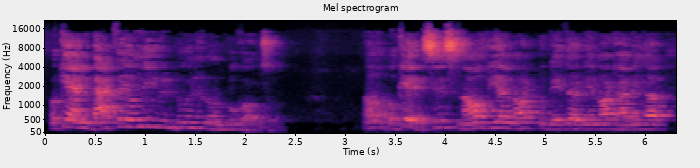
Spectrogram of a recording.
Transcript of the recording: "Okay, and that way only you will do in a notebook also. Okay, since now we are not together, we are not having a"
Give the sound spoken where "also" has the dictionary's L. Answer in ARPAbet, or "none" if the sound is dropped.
N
